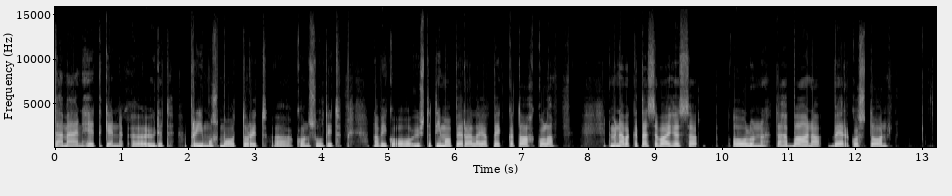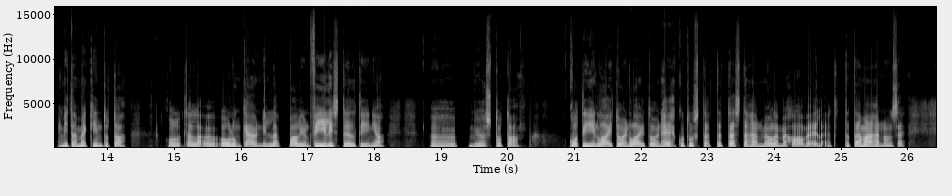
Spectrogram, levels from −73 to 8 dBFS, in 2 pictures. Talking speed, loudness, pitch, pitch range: 105 wpm, -16 LUFS, 95 Hz, 90-110 Hz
